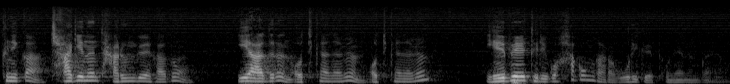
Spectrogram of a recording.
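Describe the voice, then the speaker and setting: A man preaching a sermon as a pastor. He tells stories, asks the congregation questions, and moves between loud emphatic phrases and quiet asides. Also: medium pitch, a little hiss or hum, poor audio.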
